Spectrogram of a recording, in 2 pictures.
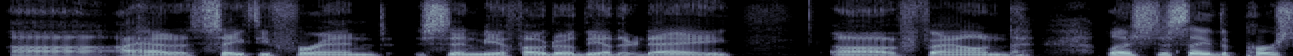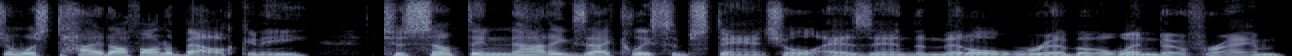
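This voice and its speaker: A man's voice: mid-range voice, normal speed, no echo, clean studio sound. A man who works in workplace safety, talking casually on a podcast and acting out the reactions he quotes. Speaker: safety professional and co-host.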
